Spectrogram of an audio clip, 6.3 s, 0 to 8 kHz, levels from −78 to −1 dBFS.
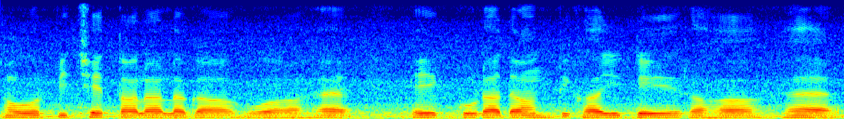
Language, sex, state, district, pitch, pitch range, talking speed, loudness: Hindi, male, Haryana, Charkhi Dadri, 130 Hz, 125-135 Hz, 125 wpm, -16 LUFS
